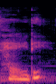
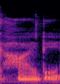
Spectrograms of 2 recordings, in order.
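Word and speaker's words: Heiti: name as you know i my name is haiti already it's written like h-e-i-t-i and people from different countries pronounce it very differently i think heidi and stuff like that and i was born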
